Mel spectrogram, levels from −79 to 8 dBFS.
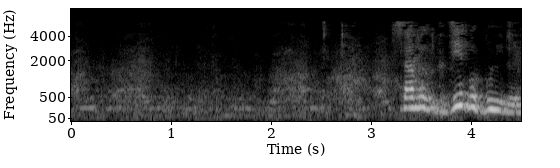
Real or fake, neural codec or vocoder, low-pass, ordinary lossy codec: fake; codec, 24 kHz, 3 kbps, HILCodec; 7.2 kHz; MP3, 24 kbps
